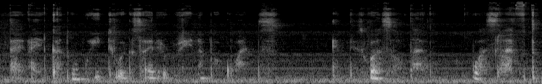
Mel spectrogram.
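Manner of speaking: hushed aside; soft confiding whisper. Real, not acted. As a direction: whisper it like a secret. Whispering an aside about pen.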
